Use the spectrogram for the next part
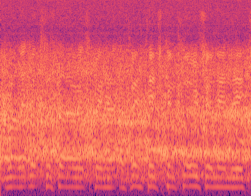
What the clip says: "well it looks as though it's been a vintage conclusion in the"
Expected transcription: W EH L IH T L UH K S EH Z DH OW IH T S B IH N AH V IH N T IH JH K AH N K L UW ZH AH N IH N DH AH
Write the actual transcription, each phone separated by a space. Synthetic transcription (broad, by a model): W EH L IH T L UH K S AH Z DH OW IH T S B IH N AH V IH N T IH JH K AH N K L UW ZH AH N IH N DH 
